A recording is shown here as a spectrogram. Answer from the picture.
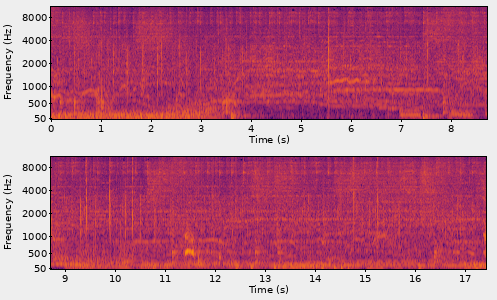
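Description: Soft gospel church music: low bass or organ notes with the choir's singing trailing off, under scattered voices and shouts from the congregation and a few sharp claps.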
